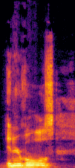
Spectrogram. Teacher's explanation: the T disappears in American English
